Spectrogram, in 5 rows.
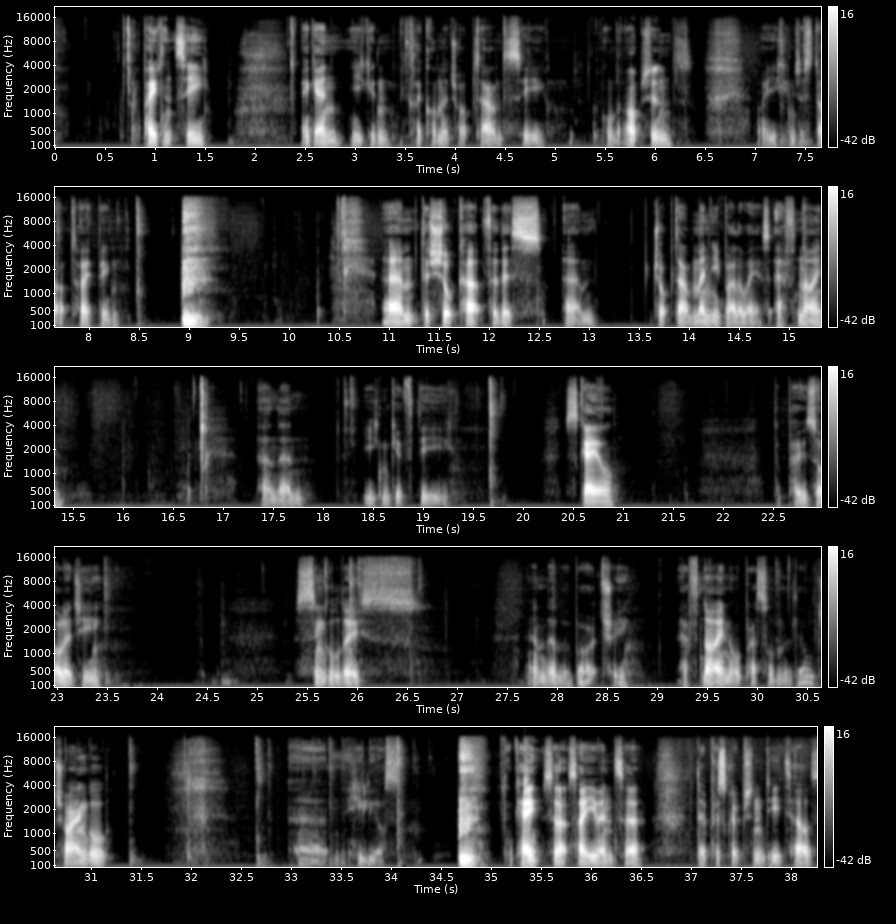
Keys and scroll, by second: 7.3 KP_2, 7.5 KP_0, 8.4 Return, 14.9 F9, 19.7 Return, 23.5 F9, 26.6 Return, 31.4 F9, 32.4-33.9 typing, 34.0 Return.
